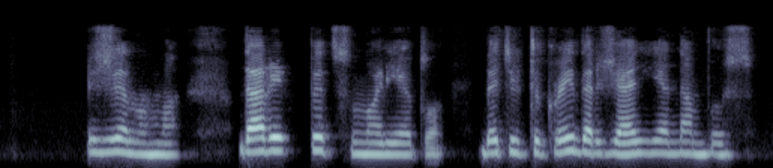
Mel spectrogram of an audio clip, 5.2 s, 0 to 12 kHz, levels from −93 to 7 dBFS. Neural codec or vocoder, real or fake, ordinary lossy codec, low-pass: codec, 16 kHz, 1.1 kbps, Voila-Tokenizer; fake; MP3, 64 kbps; 7.2 kHz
